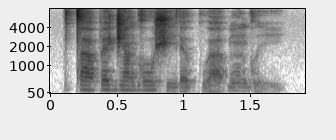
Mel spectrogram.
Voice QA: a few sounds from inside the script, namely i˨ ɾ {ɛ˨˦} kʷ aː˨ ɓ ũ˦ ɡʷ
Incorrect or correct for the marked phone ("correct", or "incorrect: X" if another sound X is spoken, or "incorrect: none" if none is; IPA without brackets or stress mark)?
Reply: correct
